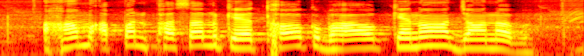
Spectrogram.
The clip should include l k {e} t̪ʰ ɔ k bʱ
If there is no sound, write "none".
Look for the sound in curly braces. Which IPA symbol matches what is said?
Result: e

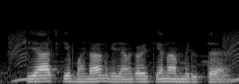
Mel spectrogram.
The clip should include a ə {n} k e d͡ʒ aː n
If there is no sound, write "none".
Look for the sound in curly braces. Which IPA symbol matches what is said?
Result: n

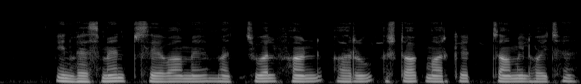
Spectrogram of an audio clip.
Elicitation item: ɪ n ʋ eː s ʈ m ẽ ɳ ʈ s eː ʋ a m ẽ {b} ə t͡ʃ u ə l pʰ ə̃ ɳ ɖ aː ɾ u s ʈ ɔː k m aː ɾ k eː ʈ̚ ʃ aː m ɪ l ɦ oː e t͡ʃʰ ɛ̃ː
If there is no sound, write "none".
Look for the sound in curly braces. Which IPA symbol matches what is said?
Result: m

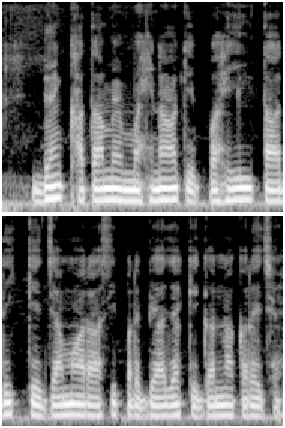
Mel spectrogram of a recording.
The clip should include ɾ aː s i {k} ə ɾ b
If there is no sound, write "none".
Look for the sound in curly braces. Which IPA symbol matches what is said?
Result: p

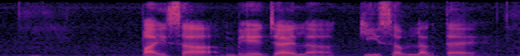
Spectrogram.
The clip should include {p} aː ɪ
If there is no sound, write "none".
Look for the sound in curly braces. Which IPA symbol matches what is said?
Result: p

